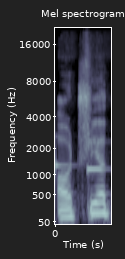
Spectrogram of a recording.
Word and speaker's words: Altria: really king arthur but it is it's actually pronounced altria because in that universe she's gender bent but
